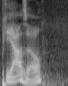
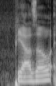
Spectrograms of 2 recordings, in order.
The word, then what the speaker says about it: piezo: Our conversation about what is I now know pronounced piezo. – Yeah. – He said, hey, just so you know, like piezoelectric blah blah blah is pronounced like this. It's not. And he specifically said, don't listen to the Brits.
